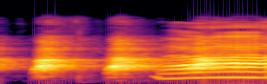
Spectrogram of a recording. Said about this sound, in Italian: Ah, il cane. Io lo uccido.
